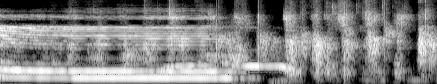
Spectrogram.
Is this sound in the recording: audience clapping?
yes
